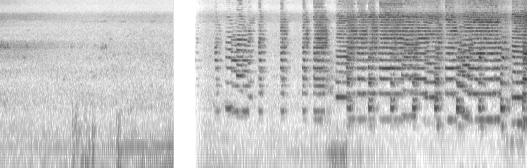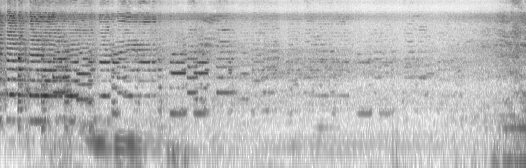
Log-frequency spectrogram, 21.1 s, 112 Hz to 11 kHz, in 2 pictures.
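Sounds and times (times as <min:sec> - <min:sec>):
bus air horn playing a tune: 0:04.2 - 0:20.0.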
